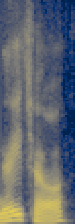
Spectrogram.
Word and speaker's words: nature: Look, in nature, we are not pronouncing R.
